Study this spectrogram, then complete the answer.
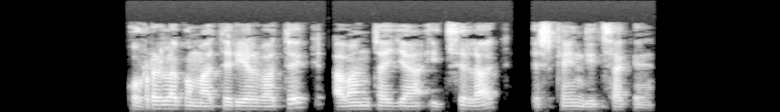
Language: Basque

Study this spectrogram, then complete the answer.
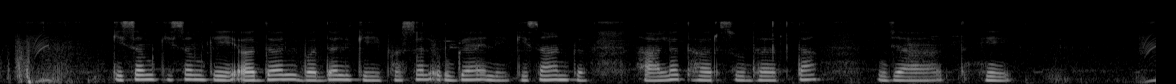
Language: Chhattisgarhi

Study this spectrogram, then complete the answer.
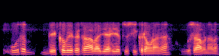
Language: Punjabi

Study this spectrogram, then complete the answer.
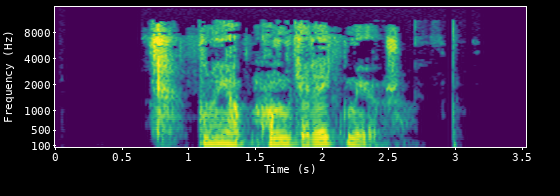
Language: Turkish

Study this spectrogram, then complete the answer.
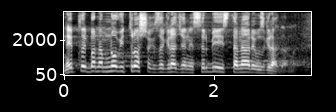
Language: Serbian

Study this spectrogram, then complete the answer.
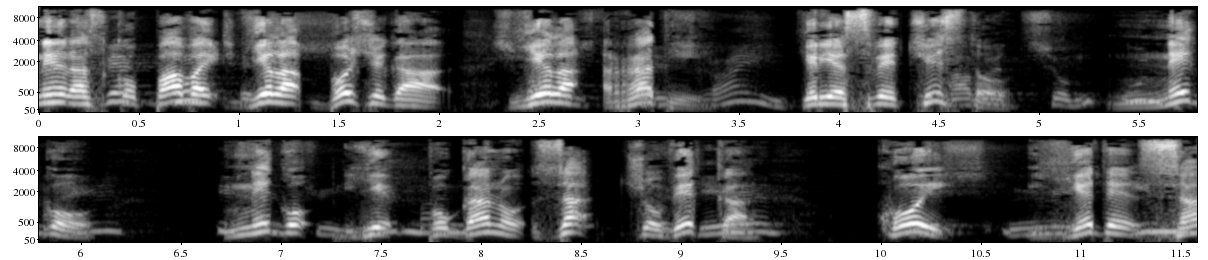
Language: Croatian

